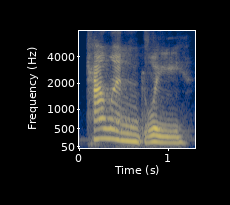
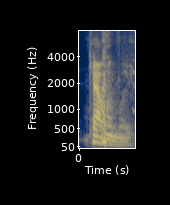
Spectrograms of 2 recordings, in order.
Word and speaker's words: Calendly: You got to get the D in there. You got to get the D. Hard D. Kendly. Yeah. Right. Is that right? Kalandley.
